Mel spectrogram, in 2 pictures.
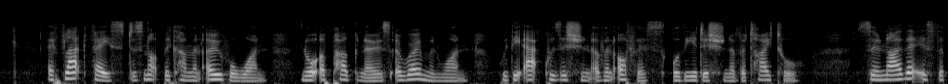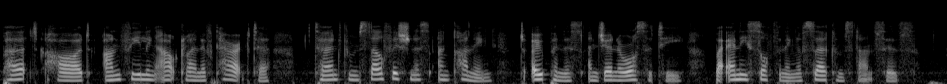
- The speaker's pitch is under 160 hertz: No, high, 200 Hz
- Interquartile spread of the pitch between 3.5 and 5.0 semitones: Yes, average, 3.8 semitones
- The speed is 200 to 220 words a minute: No, average, 170 wpm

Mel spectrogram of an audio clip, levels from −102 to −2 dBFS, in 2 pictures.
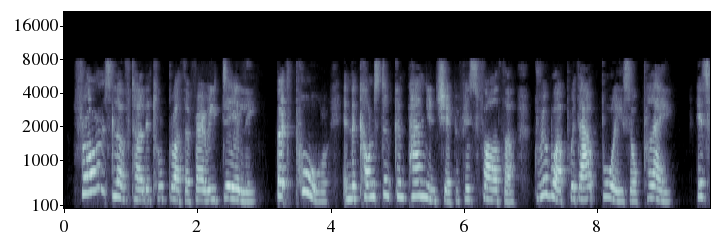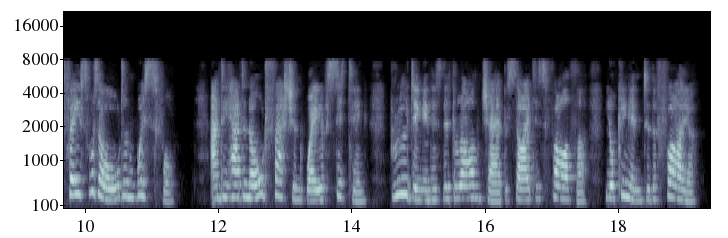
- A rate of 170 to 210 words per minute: No, average, 155 wpm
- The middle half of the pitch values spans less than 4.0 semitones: No, average, 4.7 semitones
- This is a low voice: No, high, 235 Hz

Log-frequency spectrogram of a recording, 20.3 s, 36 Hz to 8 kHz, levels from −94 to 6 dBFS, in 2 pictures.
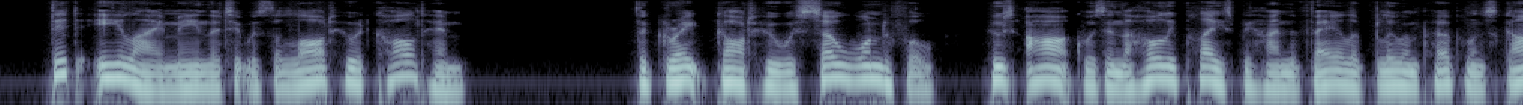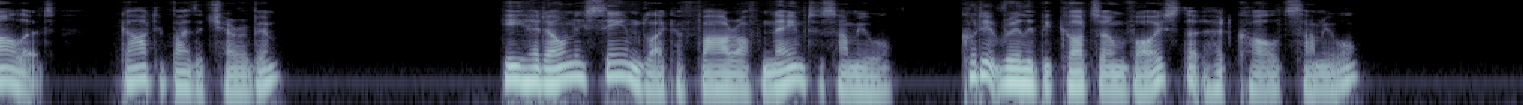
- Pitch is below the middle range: Yes, low, 105 Hz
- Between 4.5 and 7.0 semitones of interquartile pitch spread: Yes, wide, 5.6 semitones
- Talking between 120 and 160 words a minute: No, average, 175 wpm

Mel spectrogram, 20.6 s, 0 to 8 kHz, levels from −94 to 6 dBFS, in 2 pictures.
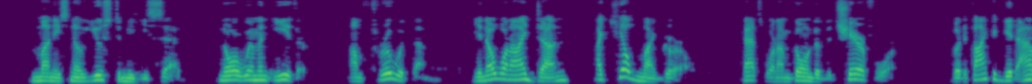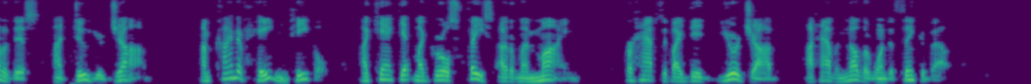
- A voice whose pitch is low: No, medium, 150 Hz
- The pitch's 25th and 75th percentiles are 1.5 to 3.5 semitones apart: No, average, 5.2 semitones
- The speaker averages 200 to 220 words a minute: Yes, fast, 205 wpm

